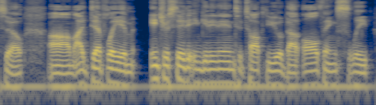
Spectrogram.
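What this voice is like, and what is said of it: Slightly congested, cold-affected voice. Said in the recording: “my voice is a little bit unusual today because I'm fighting a little bit of a cold”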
